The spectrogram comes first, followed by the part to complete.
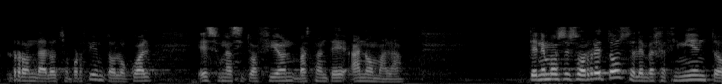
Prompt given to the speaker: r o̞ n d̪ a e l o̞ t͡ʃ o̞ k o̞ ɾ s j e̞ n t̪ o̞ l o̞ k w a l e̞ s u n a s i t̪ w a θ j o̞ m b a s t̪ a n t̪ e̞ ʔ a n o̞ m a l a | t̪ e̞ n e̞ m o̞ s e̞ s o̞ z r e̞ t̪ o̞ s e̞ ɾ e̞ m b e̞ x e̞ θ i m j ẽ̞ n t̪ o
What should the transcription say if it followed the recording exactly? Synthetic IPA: r o̞ n d̪ a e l o̞ t͡ʃ o̞ p o̞ ɾ θ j e̞ n t̪ o̞ l o̞ k w a l e̞ s u n a s i t̪ w a θ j o̞ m b a s t̪ a n t̪ e̞ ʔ a n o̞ m a l a | t̪ e̞ n e̞ m o̞ s e̞ s o̞ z r e̞ t̪ o̞ s e̞ l e̞ m b e̞ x e̞ θ i m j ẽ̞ n t̪ o

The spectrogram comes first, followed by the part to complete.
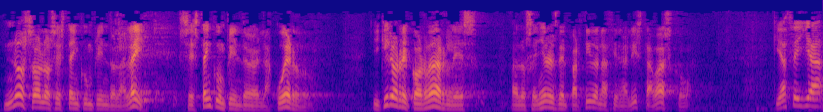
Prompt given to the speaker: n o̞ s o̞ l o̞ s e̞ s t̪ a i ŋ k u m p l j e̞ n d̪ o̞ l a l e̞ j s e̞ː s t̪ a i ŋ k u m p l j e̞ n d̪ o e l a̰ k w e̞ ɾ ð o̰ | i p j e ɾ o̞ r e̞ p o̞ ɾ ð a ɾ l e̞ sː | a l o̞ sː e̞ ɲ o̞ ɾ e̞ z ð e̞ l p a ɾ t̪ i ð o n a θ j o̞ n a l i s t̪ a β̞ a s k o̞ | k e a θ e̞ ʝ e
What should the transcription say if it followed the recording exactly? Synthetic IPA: n o̞ s o̞ l o̞ s e̞ s t̪ a i ŋ k u m p l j e̞ n d̪ o̞ l a l e̞ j s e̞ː s t̪ a i ŋ k u m p l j e̞ n d̪ o e l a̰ k w e̞ ɾ ð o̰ | i k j e ɾ o̞ r e̞ k o̞ ɾ ð a ɾ l e̞ s | a l o̞ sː e̞ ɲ o̞ ɾ e̞ z ð e̞ l p a ɾ t̪ i ð o n a θ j o̞ n a l i s t̪ a β̞ a s k o̞ | k e a θ e̞ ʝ a

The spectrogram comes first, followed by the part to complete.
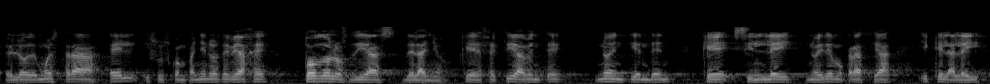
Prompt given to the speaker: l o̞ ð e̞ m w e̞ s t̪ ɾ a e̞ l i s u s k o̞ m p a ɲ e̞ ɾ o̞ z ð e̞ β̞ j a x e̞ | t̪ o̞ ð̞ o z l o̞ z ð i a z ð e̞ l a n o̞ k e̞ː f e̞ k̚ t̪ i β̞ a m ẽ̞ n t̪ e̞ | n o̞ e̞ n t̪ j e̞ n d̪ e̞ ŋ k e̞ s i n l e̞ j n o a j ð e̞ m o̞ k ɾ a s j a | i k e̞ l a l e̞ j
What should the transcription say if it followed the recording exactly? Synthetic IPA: l o̞ ð e̞ m w e̞ s t̪ ɾ a e̞ l i s u s k o̞ m p a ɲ e̞ ɾ o̞ z ð e̞ β̞ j a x e̞ | t̪ o̞ ð̞ o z l o̞ z ð i a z ð e̞ l a ɲ o̞ k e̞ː f e̞ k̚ t̪ i β̞ a m ẽ̞ n t̪ e̞ | n o̞ e̞ n t̪ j e̞ n d̪ e̞ ŋ k e̞ s i n l e̞ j n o a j ð e̞ m o̞ k ɾ a θ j a | i k e̞ l a l e̞ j

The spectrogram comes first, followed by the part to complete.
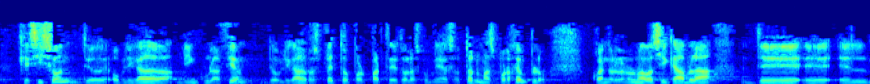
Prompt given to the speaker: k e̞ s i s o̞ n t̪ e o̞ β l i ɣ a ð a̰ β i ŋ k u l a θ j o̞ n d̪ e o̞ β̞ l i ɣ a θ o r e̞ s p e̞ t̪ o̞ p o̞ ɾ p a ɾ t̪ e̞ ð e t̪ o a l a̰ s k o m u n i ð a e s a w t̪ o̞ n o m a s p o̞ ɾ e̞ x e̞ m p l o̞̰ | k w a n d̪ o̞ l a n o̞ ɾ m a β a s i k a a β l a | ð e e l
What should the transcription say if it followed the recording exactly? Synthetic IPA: k e̞ s i s o̞ n d̪ e o̞ β l i ɣ a ð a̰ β i ŋ k u l a θ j o̞ n d̪ e o̞ β̞ l i ɣ a ð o r e̞ s p e̞ t̪ o̞ p o̞ ɾ p a ɾ t̪ e̞ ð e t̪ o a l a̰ s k o m u n i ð a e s a w t̪ o̞ n o m a s p o̞ ɾ e̞ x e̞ m p l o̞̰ | k w a n d̪ o̞ l a n o̞ ɾ m a β a s i k a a β l a | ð e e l

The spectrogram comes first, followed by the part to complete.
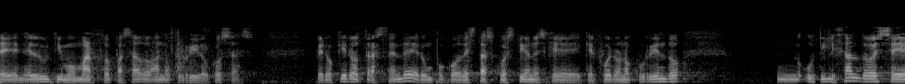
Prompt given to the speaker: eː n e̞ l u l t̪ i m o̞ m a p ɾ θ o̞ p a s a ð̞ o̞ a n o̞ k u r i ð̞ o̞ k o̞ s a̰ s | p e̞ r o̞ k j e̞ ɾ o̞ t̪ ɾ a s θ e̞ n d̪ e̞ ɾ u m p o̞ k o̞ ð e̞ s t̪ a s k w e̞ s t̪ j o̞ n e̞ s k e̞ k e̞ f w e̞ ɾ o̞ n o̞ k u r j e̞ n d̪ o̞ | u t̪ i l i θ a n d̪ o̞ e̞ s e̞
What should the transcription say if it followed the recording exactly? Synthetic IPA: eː n e̞ l u l t̪ i m o̞ m a ɾ θ o̞ p a s a ð̞ o̞ a n o̞ k u r i ð̞ o̞ k o̞ s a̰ s | p e̞ ɾ o̞ k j e̞ ɾ o̞ t̪ ɾ a s θ e̞ n d̪ e̞ ɾ u m p o̞ k o̞ ð e̞ s t̪ a s k w e̞ s t̪ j o̞ n e̞ s k e̞ k e̞ f w e̞ ɾ o̞ n o̞ k u r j e̞ n d̪ o̞ | u t̪ i l i θ a n d̪ o̞ e̞ s e̞

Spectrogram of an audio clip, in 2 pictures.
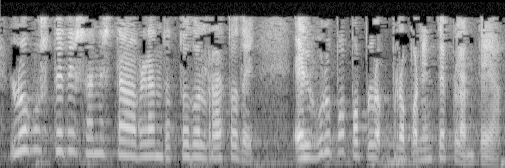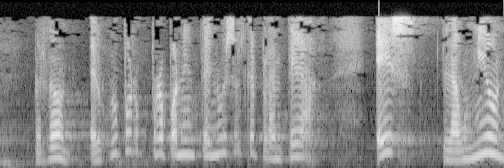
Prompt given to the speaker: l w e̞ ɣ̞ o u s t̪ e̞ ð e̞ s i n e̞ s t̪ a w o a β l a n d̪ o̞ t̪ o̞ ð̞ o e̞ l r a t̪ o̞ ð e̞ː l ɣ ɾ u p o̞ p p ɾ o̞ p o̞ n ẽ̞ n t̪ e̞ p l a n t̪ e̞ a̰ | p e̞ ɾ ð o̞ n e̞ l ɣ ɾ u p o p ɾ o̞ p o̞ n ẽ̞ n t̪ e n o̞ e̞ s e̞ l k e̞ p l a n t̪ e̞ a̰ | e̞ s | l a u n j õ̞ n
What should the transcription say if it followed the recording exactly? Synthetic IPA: l w e̞ ɣ̞ o u s t̪ e̞ ð e̞ s a n e̞ s t̪ a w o a β l a n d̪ o̞ t̪ o̞ ð̞ o e̞ l r a t̪ o̞ ð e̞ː l ɣ ɾ u p o̞ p p ɾ o̞ p o̞ n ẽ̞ n t̪ e̞ p l a n t̪ e̞ a̰ | p e̞ ɾ ð o̞ n e̞ l ɣ ɾ u p o p ɾ o̞ p o̞ n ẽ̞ n t̪ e n o̞ e̞ s e̞ l k e̞ p l a n t̪ e̞ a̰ | e̞ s | l a u n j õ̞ n

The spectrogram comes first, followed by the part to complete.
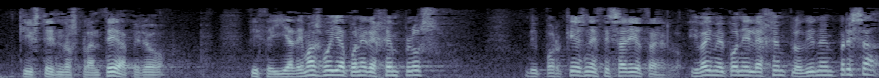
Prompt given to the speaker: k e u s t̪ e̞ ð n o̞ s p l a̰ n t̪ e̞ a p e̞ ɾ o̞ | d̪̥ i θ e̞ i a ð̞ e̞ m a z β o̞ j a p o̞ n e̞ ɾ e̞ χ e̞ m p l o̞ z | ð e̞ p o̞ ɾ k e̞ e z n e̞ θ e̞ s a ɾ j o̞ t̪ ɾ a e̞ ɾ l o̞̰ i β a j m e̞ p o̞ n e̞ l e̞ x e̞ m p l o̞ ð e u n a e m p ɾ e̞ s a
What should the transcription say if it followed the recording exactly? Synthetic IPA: k e u s t̪ e̞ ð n o̞ s p l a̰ n t̪ e̞ a p e̞ ɾ o̞ | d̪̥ i θ e̞ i a ð̞ e̞ m a z β o̞ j a p o̞ n e̞ ɾ e̞ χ e̞ m p l o̞ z | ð e̞ p o̞ ɾ k e̞ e z n e̞ θ e̞ s a ɾ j o̞ t̪ ɾ a e̞ ɾ l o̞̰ i β a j m e̞ p o̞ n e̞ l e̞ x e̞ m p l o̞ ð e u n a e m p ɾ e̞ s a

